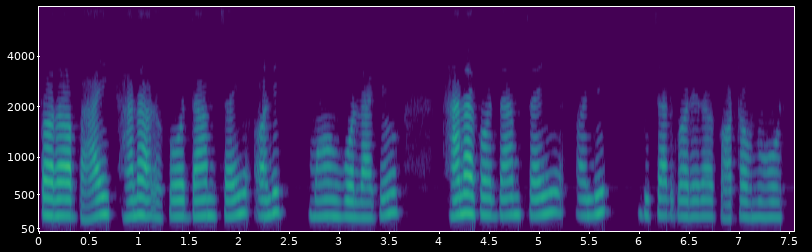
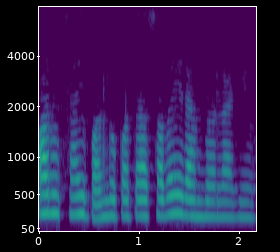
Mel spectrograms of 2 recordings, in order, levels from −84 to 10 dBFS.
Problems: none marked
